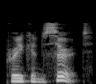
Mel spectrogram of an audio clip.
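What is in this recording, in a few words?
"preconcert", British English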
